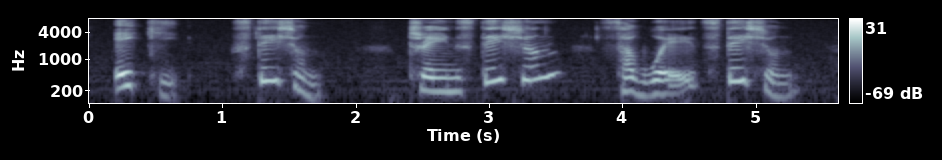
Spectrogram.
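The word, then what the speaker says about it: 駅: you like this there's only one way to pronounce eki station train station subway station and i want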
